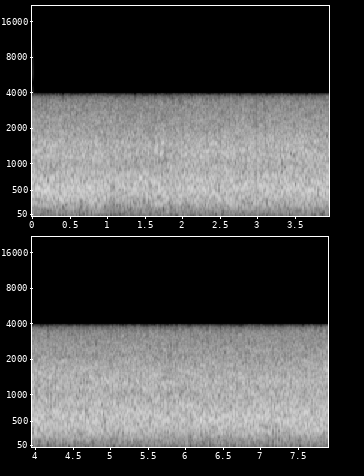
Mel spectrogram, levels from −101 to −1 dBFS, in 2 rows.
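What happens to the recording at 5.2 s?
At 5.2 s the speech is still carrying the two faults that run through the whole clip. The first is hard clipping. The level has been pushed about 10 dB past what the signal path can hold, so the loudest peaks are sheared flat. Only a small fraction of the waveform, around two percent, reaches that ceiling, but each flattened top sprays harmonics high into the spectrum, and the louder syllables carry a crackly, gritty edge. Soft saturation or a limiter would sound different. Those round the peaks off gradually and thicken the tone, while this distortion switches on abruptly and sounds brittle right at the peaks.

The second fault is iLBC codec coding. The audio is confined to a telephone band of roughly 300 Hz to 3.6 kHz, so it sounds thin and boxed-in with no air above. Inside that band, plainly audible coding damage gives the speech a rough, slightly synthetic buzz. 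The texture fits a low-rate VoIP codec near 15 kbps that models each 20 ms frame of excitation on its own. A plain low-pass filter would only dull the sound. Here the band limit comes with that artificial, vocoder-like graininess.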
